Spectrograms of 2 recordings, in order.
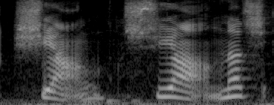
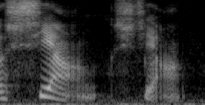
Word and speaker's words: Xiang: Xiang, not Ang, Ong. So Xiang.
